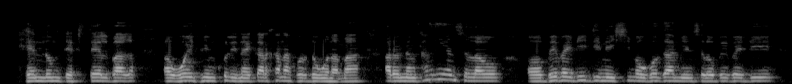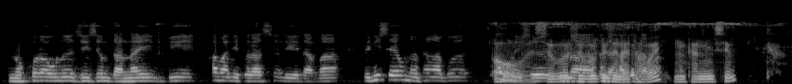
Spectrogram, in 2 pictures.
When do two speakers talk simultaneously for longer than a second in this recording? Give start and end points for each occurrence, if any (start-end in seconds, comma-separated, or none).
12.9-14.6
